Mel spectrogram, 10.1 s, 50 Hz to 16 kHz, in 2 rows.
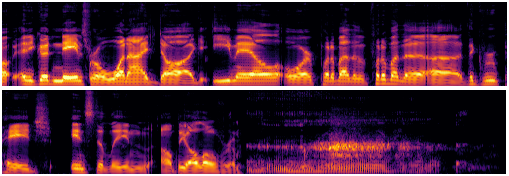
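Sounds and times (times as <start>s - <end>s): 
speech: 0.0s - 9.1s
belch: 7.5s - 10.0s.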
